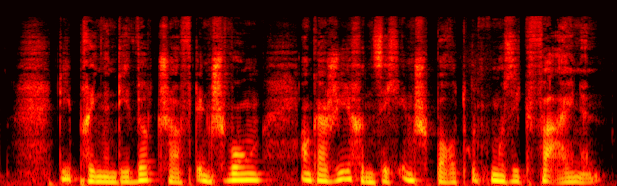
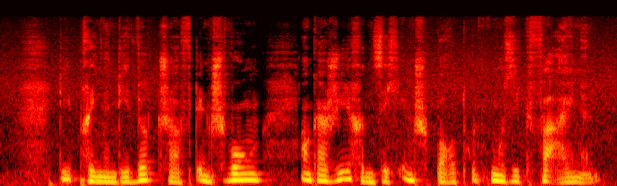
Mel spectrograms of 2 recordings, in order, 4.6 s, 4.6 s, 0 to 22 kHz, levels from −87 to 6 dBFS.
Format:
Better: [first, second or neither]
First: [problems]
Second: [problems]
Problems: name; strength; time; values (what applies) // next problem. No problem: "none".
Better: first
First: none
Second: hiss; faint; until 1.5 s and from 3 s on; 20 dB below the speech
